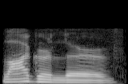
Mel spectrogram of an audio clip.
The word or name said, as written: Lagerlof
